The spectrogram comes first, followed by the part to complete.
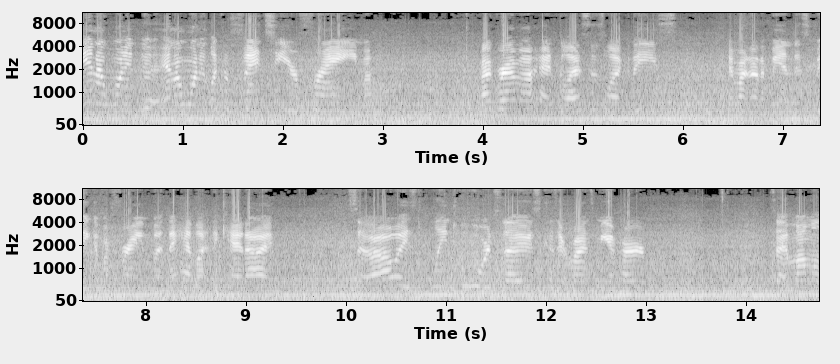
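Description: Steady engine and road drone inside the cab of a moving pickup truck, a low even hum under a woman's talking.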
